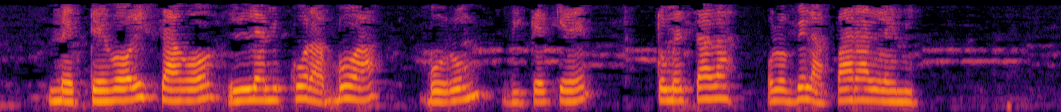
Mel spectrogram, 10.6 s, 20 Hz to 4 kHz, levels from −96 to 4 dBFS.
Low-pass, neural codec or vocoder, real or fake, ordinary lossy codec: 3.6 kHz; codec, 16 kHz, 8 kbps, FreqCodec, larger model; fake; MP3, 16 kbps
